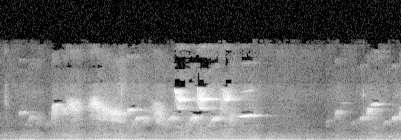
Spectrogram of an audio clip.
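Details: Calm European goldfinch singing a continuous stream of high, liquid twitters and trills that swell and fade over four seconds, with a low background rumble throughout.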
